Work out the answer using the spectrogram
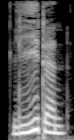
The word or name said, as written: ligedan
